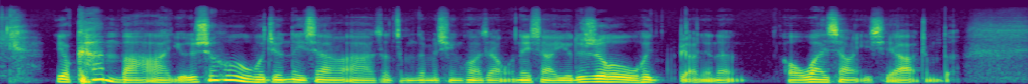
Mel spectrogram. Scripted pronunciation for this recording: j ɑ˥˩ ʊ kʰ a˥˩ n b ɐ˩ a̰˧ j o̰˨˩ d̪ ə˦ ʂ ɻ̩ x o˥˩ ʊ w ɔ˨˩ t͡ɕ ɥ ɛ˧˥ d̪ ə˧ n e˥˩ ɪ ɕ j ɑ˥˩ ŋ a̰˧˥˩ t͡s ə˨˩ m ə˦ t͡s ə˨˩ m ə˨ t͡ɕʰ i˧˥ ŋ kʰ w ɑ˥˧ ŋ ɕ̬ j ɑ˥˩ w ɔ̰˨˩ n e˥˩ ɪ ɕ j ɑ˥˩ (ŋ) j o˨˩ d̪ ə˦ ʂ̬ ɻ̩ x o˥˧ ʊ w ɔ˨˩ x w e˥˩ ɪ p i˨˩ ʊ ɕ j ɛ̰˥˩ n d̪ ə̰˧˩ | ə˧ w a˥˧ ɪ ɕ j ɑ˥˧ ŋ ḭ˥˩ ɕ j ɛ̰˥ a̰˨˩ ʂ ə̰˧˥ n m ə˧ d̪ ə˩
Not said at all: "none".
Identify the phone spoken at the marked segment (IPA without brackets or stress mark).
ŋ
